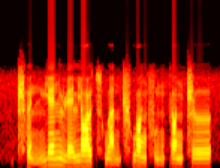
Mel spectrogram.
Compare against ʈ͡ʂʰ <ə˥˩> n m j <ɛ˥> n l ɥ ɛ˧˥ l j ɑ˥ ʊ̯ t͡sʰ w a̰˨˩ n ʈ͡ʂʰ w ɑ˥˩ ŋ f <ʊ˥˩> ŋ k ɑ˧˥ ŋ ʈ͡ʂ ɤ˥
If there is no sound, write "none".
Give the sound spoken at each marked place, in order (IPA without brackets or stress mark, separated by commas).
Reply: ə̰˨˩, ɛ˥, ʊ̰˨˩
